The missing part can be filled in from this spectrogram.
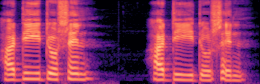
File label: "hvtetusen", Muscogee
